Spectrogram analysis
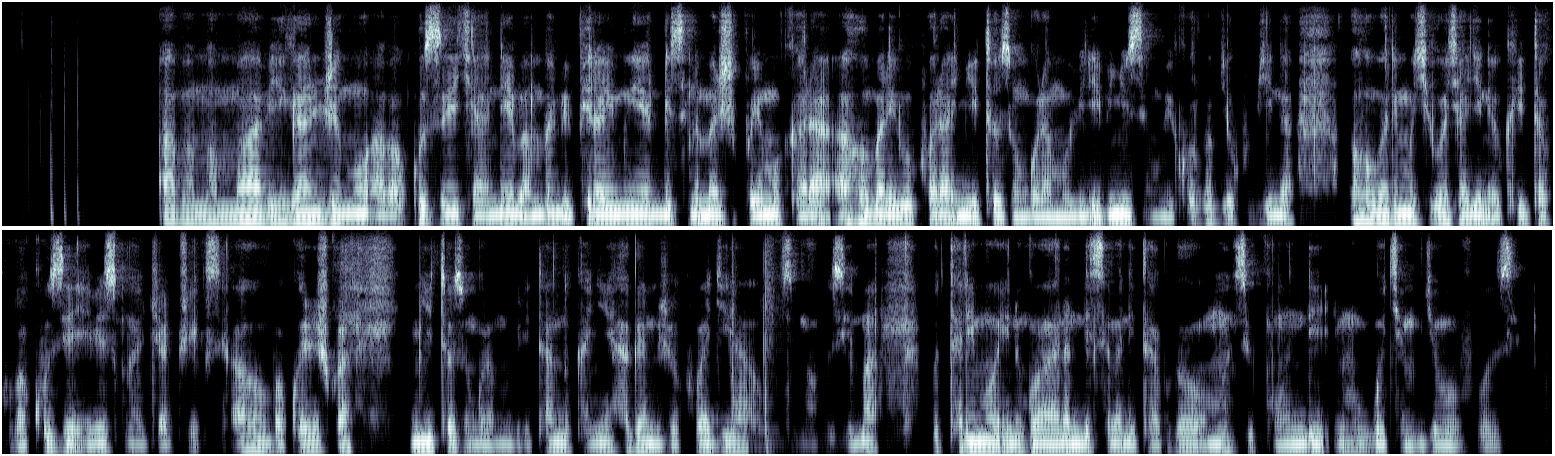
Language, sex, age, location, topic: Kinyarwanda, male, 18-24, Kigali, health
